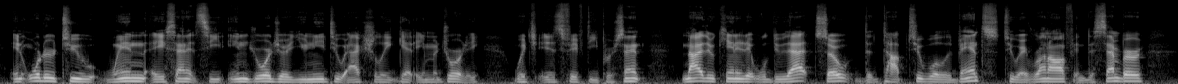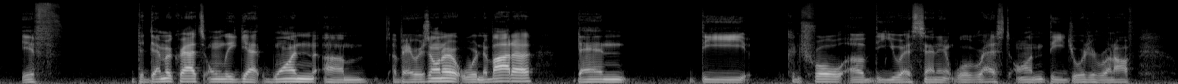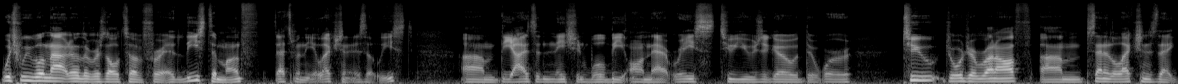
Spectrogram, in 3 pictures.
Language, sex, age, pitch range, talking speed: English, male, 10-29, 110-130 Hz, 175 wpm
